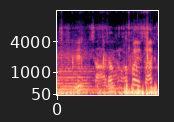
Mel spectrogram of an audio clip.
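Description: Background music with sustained tones fades out in the first half second, and then a person starts talking.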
